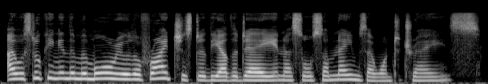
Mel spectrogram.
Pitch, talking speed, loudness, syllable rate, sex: 215 Hz, 245 wpm, -17 LUFS, 6.0 syllables/s, female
